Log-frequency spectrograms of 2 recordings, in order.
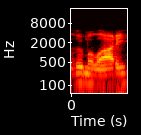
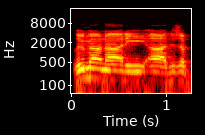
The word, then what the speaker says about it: Lou Malnati: My girlfriend calls it Lou Malati. She just can't say it right, but it's Lou Malnati.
